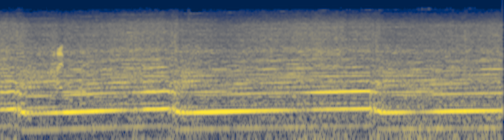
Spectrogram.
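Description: A Hypercar prototype race engine in the sim Le Mans Ultimate, racing at Circuit de La Sarthe, drones loud and steady, the pitch climbing through each gear before snapping down at upshifts.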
